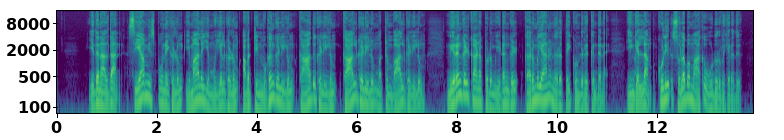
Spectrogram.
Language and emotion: Tamil, neutral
